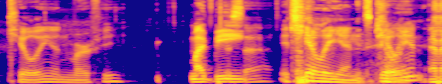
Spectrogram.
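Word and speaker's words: Cillian: you pronounce Killian really it's a tricky one it's a hard C but I mean generally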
